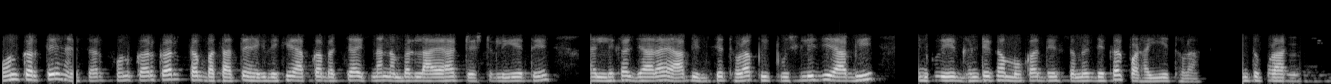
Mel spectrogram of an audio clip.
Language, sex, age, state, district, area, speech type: Hindi, female, 30-45, Uttar Pradesh, Varanasi, rural, conversation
